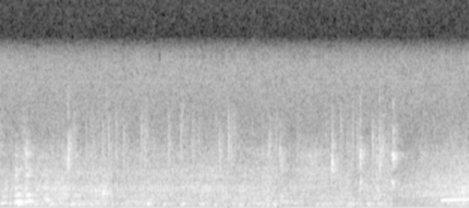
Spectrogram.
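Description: Shower water running steadily, an even hiss, with faint short chirps or ticks scattered through it.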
